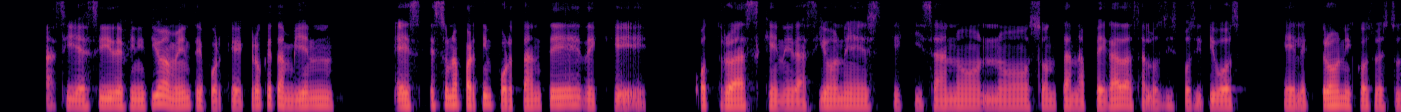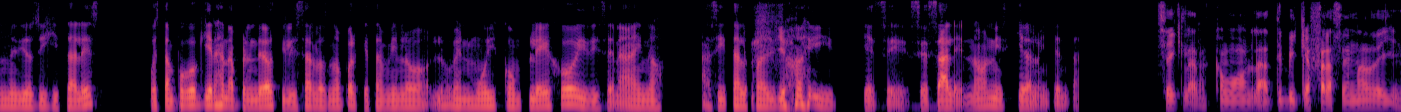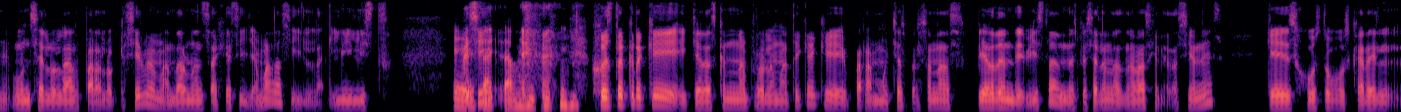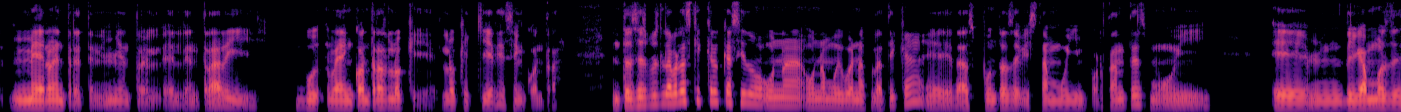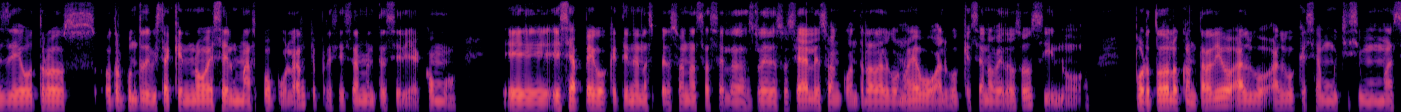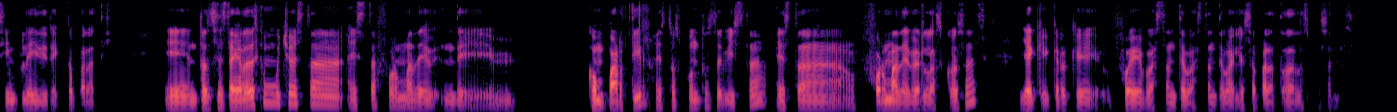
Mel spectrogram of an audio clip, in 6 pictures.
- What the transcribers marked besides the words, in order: laughing while speaking: "yo"; giggle; laughing while speaking: "Exactamente"; chuckle
- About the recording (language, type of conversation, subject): Spanish, podcast, ¿Qué te frena al usar nuevas herramientas digitales?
